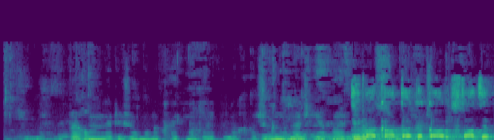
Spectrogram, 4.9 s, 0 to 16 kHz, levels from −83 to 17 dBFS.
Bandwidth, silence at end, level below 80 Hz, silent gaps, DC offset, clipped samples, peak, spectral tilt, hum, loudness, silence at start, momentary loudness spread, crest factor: 11 kHz; 0 s; -50 dBFS; none; under 0.1%; under 0.1%; 0 dBFS; -5.5 dB/octave; none; -15 LUFS; 0.25 s; 19 LU; 16 dB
